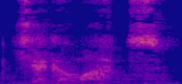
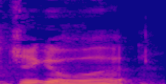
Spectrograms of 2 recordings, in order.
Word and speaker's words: gigawatt: calls me chicken 1.21 gigawatts amazingly they mispronounced gigawatt in the film as jiggawatt because giga wasn't used that much back then multiple times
